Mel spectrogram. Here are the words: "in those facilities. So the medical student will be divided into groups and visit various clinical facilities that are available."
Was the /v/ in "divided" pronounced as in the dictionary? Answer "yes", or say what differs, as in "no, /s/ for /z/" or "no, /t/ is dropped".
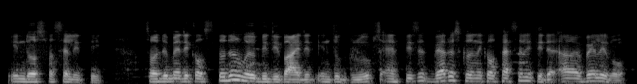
yes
